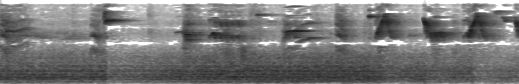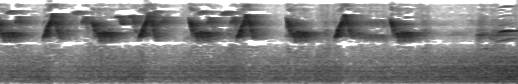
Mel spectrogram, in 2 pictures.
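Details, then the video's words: Red pileated finch repeating crisp high chirps roughly once a second in a long even series, with a low hum in the background. "Tico Tico rei"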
